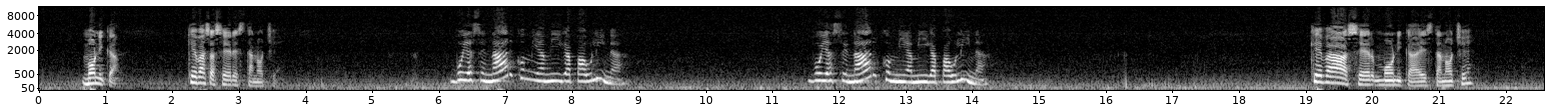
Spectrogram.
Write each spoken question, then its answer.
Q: ¿Qué va a hacer Mónica esta noche?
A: Mónica va a cenar con su amiga Paulina.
